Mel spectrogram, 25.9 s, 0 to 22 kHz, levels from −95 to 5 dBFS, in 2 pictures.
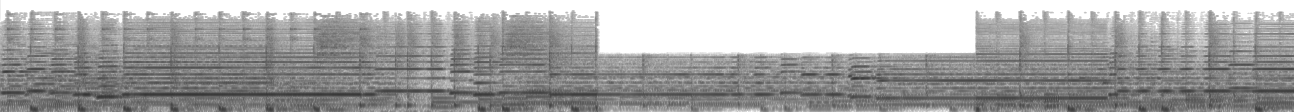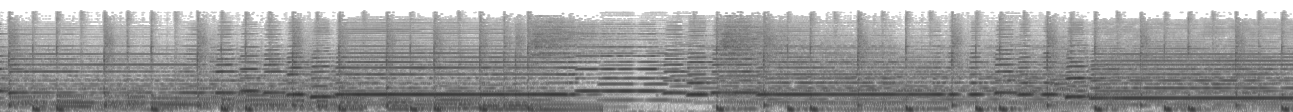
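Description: From 5.97 to 9.76 s the sound abruptly turns dull and boxy, with nothing above 3.4 kHz, a level drop of around 5 dB and a new background noise roughly 30 dB down, then clears again. The likely cause is an input switched to a poorer device.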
